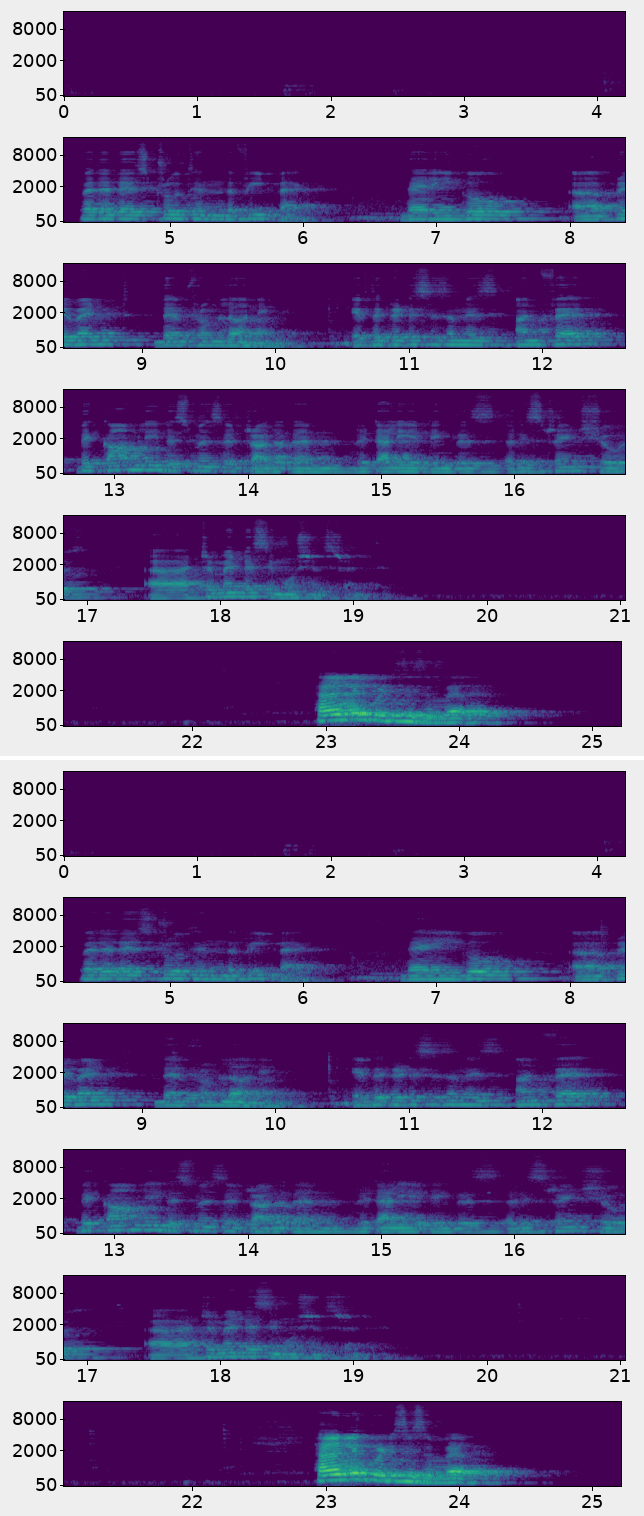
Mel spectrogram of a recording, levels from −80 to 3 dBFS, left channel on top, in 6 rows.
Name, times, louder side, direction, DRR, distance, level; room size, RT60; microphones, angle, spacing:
voice 1, 4.3-6.0 6.7-7.6 8.0-8.8 9.1-10.1 10.6-12.4 12.7-17.0 17.4-19.1, left 1 dB, 30° left, 4 dB, 7.3 m, -40 dB
voice 2, 22.9-24.1, right 2 dB, 70° right, 5 dB, 5.3 m, -26 dB
29.0 x 26.5 x 5.4 m, 0.87 s
head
